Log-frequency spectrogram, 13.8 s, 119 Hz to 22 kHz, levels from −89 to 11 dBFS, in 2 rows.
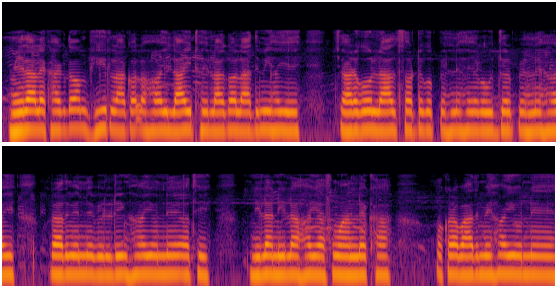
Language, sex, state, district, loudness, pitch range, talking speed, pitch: Maithili, male, Bihar, Vaishali, -17 LUFS, 180-185 Hz, 170 wpm, 185 Hz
